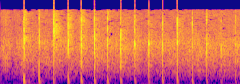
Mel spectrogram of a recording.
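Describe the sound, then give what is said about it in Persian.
One person claps hands for Yasaman, many sharp, crisp claps at a quick, even pace, alone without talk. “بذار من یه دست مرتب برای یاسمن بزنم.”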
